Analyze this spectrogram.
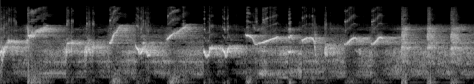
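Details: Bali myna, a starling-family songbird about 25 cm long from western Bali, delivering busy song of upward-sweeping whistles, dipping slurs and chattering notes punctuated by sharp clicks.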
